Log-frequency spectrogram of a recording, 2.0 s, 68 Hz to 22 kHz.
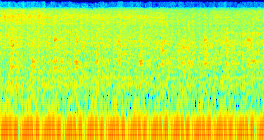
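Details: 1980 Chevrolet C10 Cheyenne square-body, first start, open headers: deep steady lumpy idle, no ticks or knocks, all cylinders firing; oil pressure built and oil reached the rocker arms.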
